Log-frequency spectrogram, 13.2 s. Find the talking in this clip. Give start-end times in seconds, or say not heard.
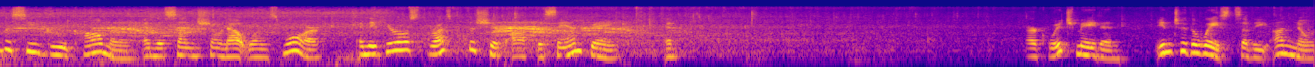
0.0-6.8, 10.2-13.1.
